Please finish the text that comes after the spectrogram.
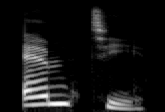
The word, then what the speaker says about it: empty: O ponto aqui é o P. Muitas vezes na fala rápida do inglês americano, esse P quase some ou some completamente.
